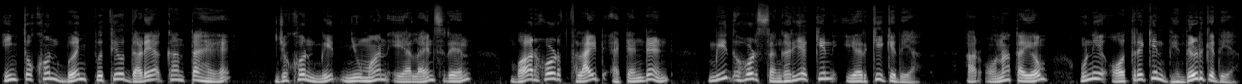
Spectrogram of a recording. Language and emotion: Santali, disgusted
